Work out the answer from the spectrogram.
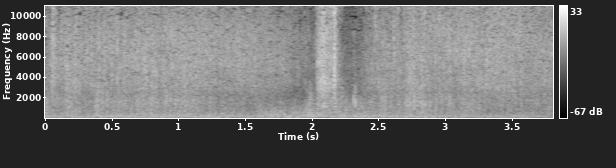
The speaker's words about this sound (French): Ici, non loin de la capitale allemande, on n'utilise pas moins de 2 tonnes de dynamite pour niveler le terrain, déterminant ainsi de formidables explosions.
